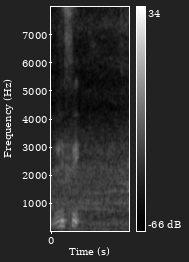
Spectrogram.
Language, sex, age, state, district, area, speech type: Malayalam, female, 60+, Kerala, Alappuzha, rural, spontaneous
